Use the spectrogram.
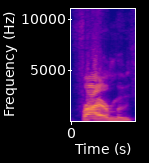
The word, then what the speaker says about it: Freiermuth: I mean, Freiermuth is how you pronounce it.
